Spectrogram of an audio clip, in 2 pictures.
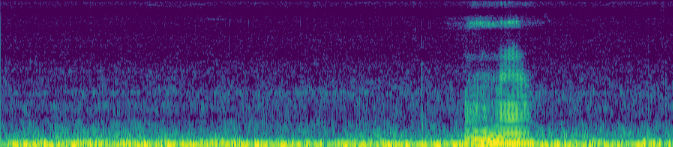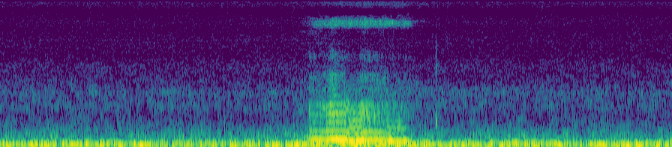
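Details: Two drawn-out, tonal snoring breaths about five seconds apart from a sleeping pet over steady low room hum.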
